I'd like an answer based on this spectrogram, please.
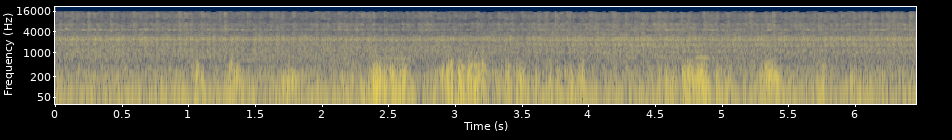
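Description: Bus engine idling, a steady din, with several short low thumps.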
